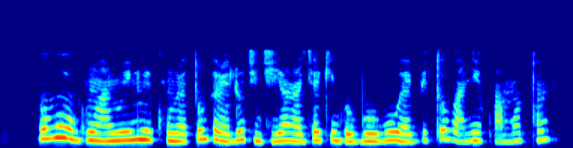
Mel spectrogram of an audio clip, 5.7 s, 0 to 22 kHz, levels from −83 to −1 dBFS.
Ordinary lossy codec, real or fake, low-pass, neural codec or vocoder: none; fake; 5.4 kHz; vocoder, 44.1 kHz, 128 mel bands, Pupu-Vocoder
